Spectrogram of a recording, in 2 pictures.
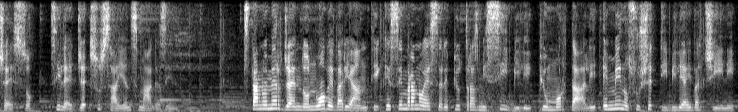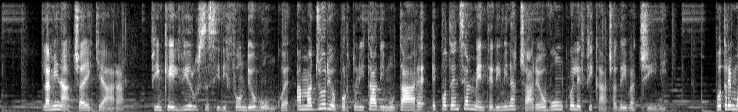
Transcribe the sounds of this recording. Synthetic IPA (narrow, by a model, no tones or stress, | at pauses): t͡ʃːɛsːosilɛd͡ʒːesusajɛnsma̰ɡazin | st̪anːoemerd͡ʒɛnd̪onwɔːvevaɾjant̪ik̟esːembɾanoɛsːeɾepjut̪ːɾazmisːiːbilipjumːort̪aːliemːeːnosuʃːet̪ːiːbiliajvat͡ʃːiːni | laminat͡ʃːaɛkːjaːɾa | fiŋk̟eilviːɾussid̪ifːond̪iovuŋkweamːad͡ʒːoːɾiopːort̪unit̪ad̪ːimut̪aːɾeepːot̪ent̪sjalment̪ed̪iminat͡ʃːaːɾeovuŋkwelefːikaːt͡ʃad̪ejvat͡ʃːiːni | pot̪ɾemː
